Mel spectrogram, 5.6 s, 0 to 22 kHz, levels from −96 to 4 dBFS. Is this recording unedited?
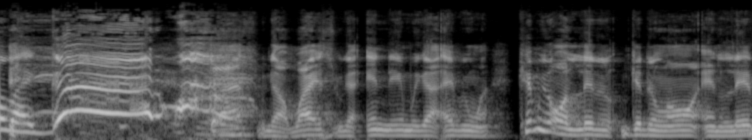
no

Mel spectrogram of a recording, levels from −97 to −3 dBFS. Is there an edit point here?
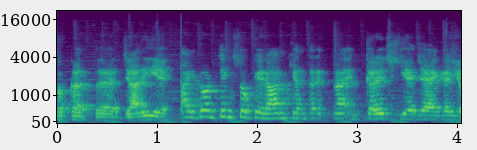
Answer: yes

